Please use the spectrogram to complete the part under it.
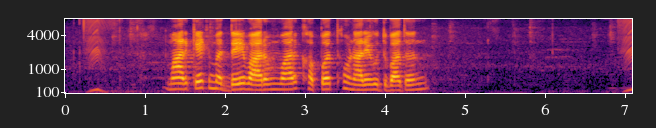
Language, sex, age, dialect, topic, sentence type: Marathi, female, 46-50, Standard Marathi, agriculture, question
